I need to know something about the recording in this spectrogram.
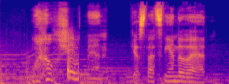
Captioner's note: doink!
